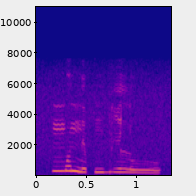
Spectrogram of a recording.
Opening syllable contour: high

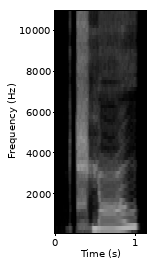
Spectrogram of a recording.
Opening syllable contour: rising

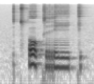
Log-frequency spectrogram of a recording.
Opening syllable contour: falling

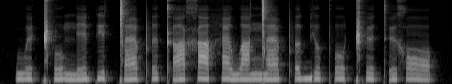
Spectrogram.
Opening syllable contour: rising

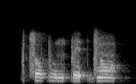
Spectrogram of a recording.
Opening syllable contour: high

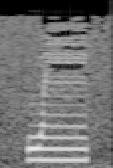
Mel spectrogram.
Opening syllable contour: low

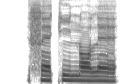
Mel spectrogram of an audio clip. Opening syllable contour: low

